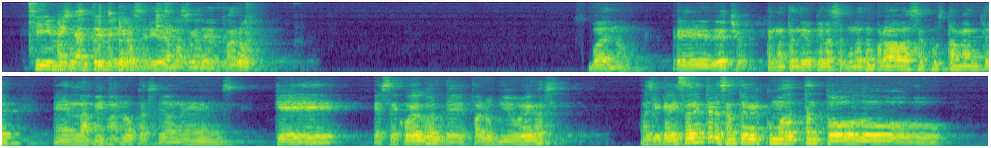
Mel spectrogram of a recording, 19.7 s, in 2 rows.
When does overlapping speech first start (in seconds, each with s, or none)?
0.5 s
